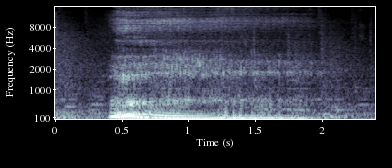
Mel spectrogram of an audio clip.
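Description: A real bear comes running out of the forest, its roar bursting in suddenly and loud, a deep, rumbling, growling bellow that holds for about two seconds before easing off slightly, with no talking over it.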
